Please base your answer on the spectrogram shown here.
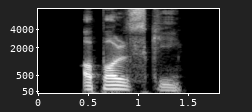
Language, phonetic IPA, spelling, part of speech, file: Polish, [ɔˈpɔlsʲci], opolski, adjective, Pl-opolski.ogg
